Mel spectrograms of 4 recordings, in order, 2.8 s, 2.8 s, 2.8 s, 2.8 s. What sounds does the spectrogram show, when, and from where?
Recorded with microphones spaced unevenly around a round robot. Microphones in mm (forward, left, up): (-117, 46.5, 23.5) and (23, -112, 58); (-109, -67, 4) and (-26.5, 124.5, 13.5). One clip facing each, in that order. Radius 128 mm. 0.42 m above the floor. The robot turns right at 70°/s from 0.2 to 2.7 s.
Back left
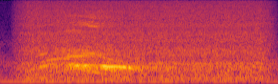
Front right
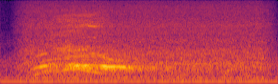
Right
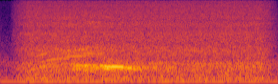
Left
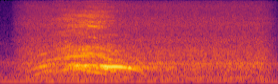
0.3 s breathing: straight ahead, 0.5 m; by 1.5 s 80° left, 0.5 m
